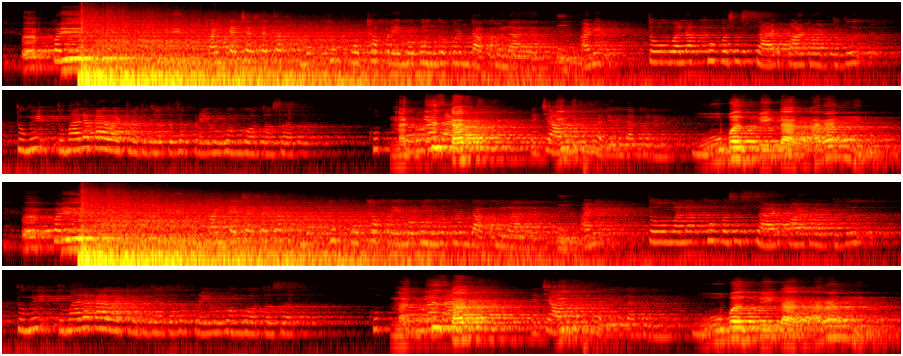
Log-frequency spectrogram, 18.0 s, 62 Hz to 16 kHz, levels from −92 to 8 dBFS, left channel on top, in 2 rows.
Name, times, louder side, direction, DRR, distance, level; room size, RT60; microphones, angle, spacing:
voice 1, 0.2-0.9 1.7-1.8 5.5-5.7 12.9-13.7 14.5-14.6 15.9-17.6, left 2 dB, 55° left, 6 dB, 3.7 m, -25 dB
sound 1, 0.8-5.9, equal, 10° left, 3.3 m, -25 dB
voice 2, 2.1-6.0 6.5-8.6 9.1-11.9 13.0-13.6 14.3-16.2, left 2 dB, 35° left, -1 dB, 2.0 m, -35 dB
26.0 x 21.5 x 8.6 m, 2.1 s
head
